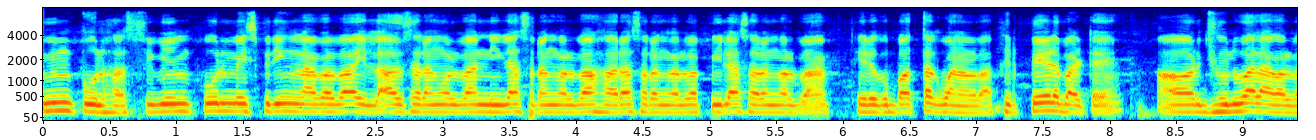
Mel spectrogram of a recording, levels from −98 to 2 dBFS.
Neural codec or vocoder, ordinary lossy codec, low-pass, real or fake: codec, 44.1 kHz, 7.8 kbps, Pupu-Codec; none; 7.2 kHz; fake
